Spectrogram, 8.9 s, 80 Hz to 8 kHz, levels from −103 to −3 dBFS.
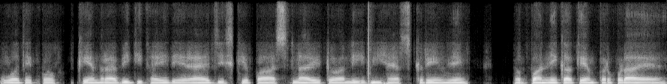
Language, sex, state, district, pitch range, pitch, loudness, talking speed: Hindi, male, Rajasthan, Bikaner, 115-120 Hz, 115 Hz, -18 LUFS, 140 wpm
